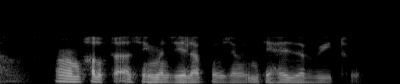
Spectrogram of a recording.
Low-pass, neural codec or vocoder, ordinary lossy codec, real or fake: 3.6 kHz; codec, 16 kHz, about 1 kbps, DyCAST, with the encoder's durations; Opus, 24 kbps; fake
